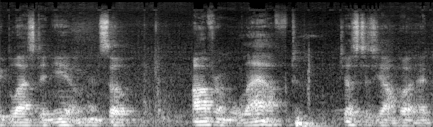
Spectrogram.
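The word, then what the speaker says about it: אברם: In the Hebrew, his name is pronounced Avram or Avraham.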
